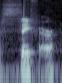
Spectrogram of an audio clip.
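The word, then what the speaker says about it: סֵפֶר: long ser a and the accent is on that first root letter say fair and when I add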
